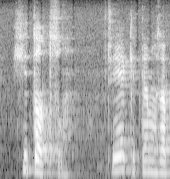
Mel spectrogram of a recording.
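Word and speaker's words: 一つ: más el sufijo tsu entonces este no se va a pronunciar ichi se va a pronunciar jito que de hecho este ya lo estudiamos cuando vimos el kanji pero vamos a recordar hitotsu Sí aquí tenemos la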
